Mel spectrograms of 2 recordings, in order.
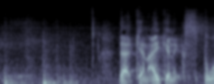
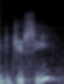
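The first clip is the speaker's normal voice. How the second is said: ordinary delivery, nothing marked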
